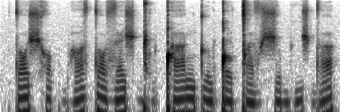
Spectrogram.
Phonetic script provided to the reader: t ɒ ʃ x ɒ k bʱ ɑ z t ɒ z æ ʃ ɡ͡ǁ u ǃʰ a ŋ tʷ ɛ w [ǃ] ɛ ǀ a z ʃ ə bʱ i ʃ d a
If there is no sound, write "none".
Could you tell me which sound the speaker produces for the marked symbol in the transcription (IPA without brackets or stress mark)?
ǃ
